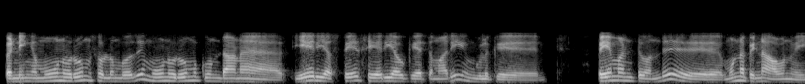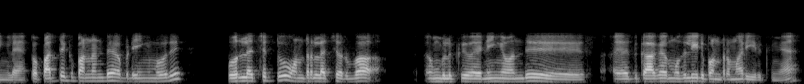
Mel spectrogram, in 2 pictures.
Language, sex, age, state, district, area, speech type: Tamil, male, 30-45, Tamil Nadu, Erode, rural, conversation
